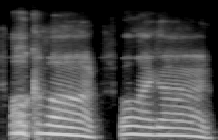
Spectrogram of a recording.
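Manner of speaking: put-on exasperated kid voice; imitating frustrated gamer. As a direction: whine like a kid losing a game. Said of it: "He gets frustrated".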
